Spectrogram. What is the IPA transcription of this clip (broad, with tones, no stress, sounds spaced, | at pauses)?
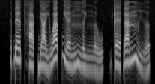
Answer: ɗ ɛ˧ t̪ʰ a˨˩ k̚ j a˨˩˨ j w a˦˥ t̚ j ɛ˨˩˦ ŋ ɲ ə˨˩ j ŋ ə˨˩˨ w | ʈ ɛ˨˩ ɗ a˧˥ n m i˨˩˨ ə̯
